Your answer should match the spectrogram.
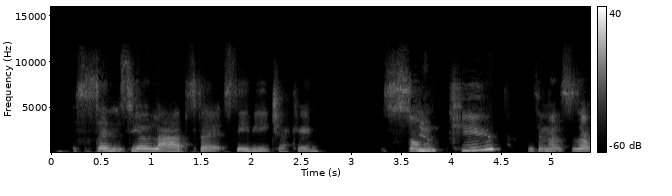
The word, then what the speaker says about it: SonarQube: Am I pronouncing it? Is it SonarQube? SonarQube, yeah.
